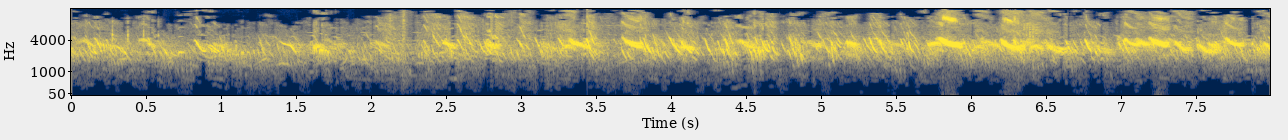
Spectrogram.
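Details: Several purple martins chattering by day, quick overlapping chirps and gurgles at roughly two or three notes a second, with brighter squeaky accents near the end.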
